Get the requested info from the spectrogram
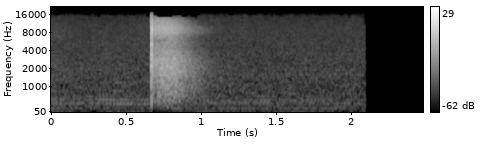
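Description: Last notes of an acoustic guitar and charango fading out, then a single sharp click about two-thirds of a second in, followed by faint room tone.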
